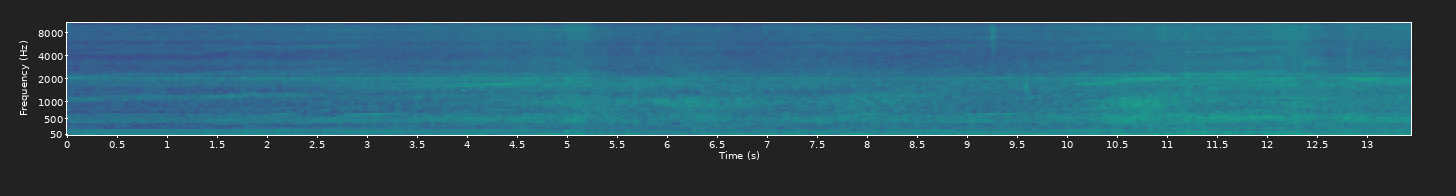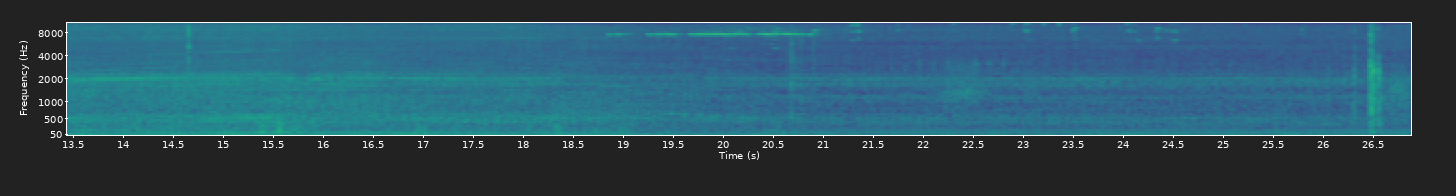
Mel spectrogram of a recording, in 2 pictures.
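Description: Motorcycle engine running as it rides through slow traffic, its revs rising and falling with the throttle and gear changes. It is loudest about halfway through and settles to a steady low running note near the end.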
